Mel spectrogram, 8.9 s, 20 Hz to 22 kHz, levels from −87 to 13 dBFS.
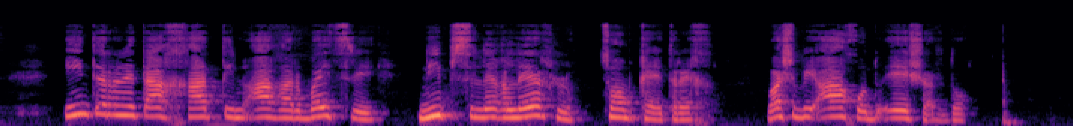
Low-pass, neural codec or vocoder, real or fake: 10.8 kHz; none; real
